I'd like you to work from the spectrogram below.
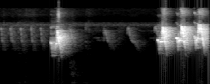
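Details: Emotional ciblek lure song from a bar-winged prinia: a soft run of rapid faint ticks, one loud rasping chirp, weak notes, then a burst of three strong buzzy chirps.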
